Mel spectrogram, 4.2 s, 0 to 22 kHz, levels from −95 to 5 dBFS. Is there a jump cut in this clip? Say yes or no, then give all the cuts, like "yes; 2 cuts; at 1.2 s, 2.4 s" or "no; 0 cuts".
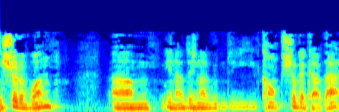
no; 0 cuts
